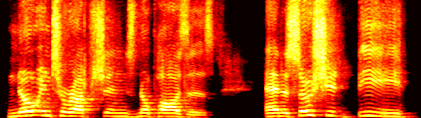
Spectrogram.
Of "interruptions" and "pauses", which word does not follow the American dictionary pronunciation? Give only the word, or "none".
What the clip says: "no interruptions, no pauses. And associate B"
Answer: none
